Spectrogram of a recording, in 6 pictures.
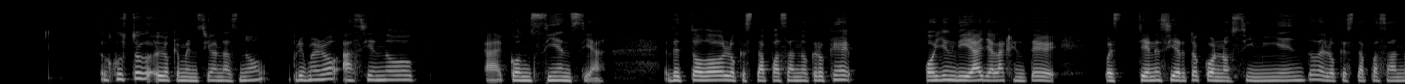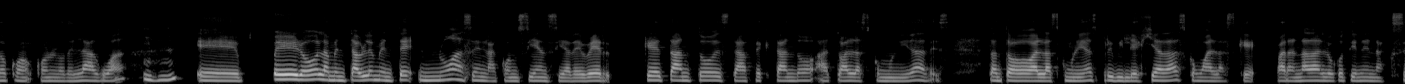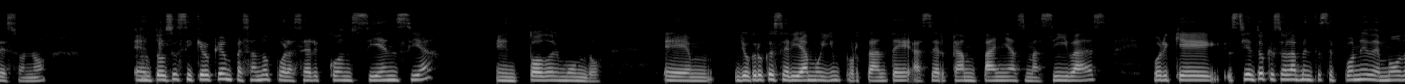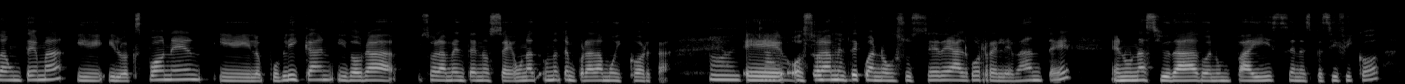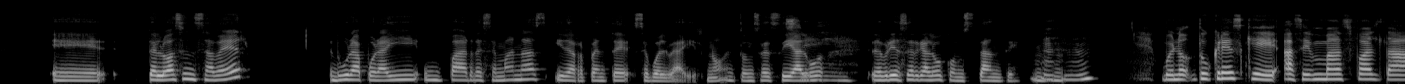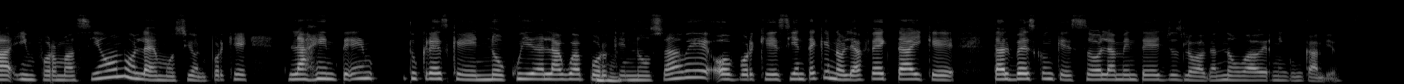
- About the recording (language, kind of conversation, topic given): Spanish, podcast, ¿Cómo motivarías a la gente a cuidar el agua?
- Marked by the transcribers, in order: tapping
